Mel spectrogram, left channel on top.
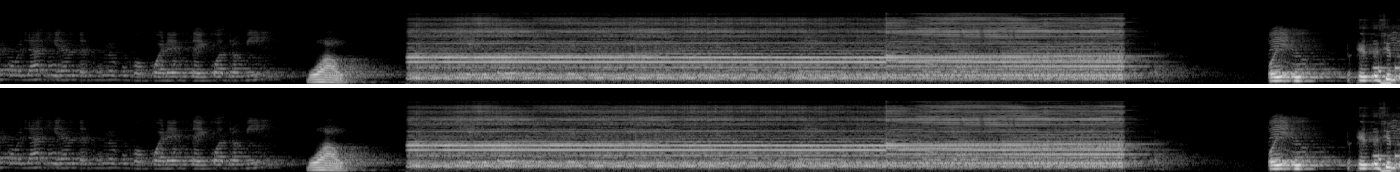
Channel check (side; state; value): both; identical; correlation 1.00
